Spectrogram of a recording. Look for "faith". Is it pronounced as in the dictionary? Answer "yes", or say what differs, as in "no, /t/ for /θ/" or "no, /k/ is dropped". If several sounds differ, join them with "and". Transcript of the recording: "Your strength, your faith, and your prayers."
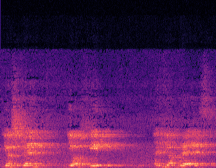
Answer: no, /t/ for /θ/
